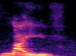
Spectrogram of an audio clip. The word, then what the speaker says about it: naive: Could you pronounce it for me? Come to the chat box, please. Naive. It's naive.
